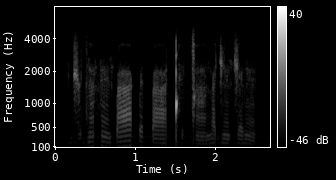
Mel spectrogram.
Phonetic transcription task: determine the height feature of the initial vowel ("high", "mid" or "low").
high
